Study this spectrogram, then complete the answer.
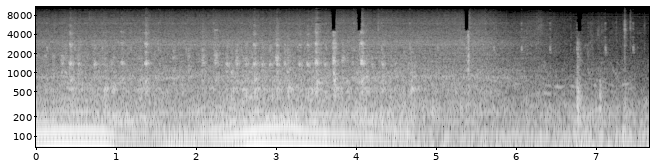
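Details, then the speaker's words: Nissan 350Z at 215,000 miles: deep, heavy, irregular knocking over a rough low rumble. The engine is dead. The owner suspects a thrown rod or valve damage; it is being replaced with a used 100,000-mile engine. "really sure what happened to it but it sounds like uh i threw a rod or pick up the valve or something to sound like a bunch of cement"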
